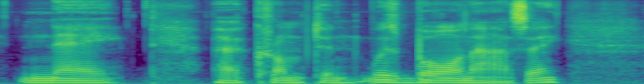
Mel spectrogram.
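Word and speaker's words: née: about that so I will do it correctly nay uh Crompton was born a crompton's Early Education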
